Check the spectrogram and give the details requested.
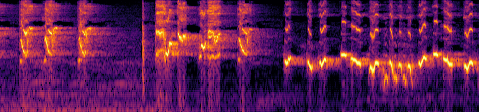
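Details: White-rumped shama delivering sharp isian: high piercing chips at first, then a dense rapid run of whistled notes with quick upward and downward inflections.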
